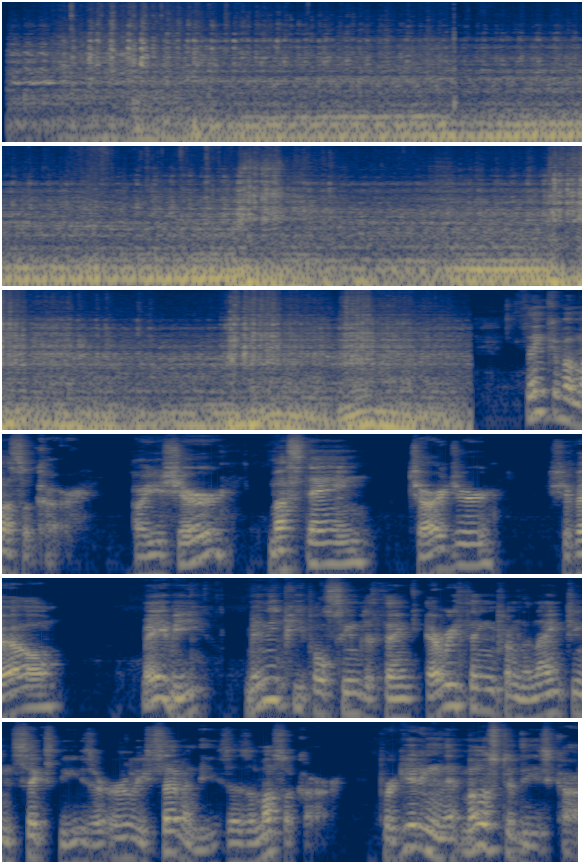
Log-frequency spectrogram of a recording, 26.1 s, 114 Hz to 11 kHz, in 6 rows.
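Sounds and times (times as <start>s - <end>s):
car engine revving: 0.0s - 12.2s.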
